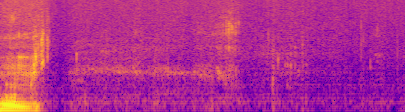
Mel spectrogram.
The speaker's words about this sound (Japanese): うん、食べてる間はもう黙るしかないもぐもぐうういうんうん甘いミルクチョコレート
